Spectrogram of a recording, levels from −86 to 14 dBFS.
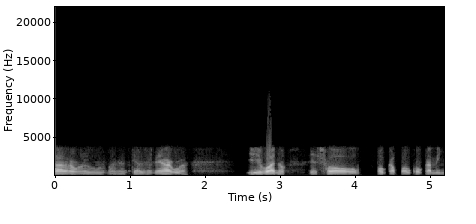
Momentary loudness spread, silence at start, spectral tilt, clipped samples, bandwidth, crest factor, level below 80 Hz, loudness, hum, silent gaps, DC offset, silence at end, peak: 18 LU; 0 s; -4.5 dB/octave; under 0.1%; 4.2 kHz; 20 dB; -66 dBFS; -20 LUFS; none; 2.42-2.54 s, 4.09-4.21 s, 4.57-4.61 s; under 0.1%; 0 s; 0 dBFS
